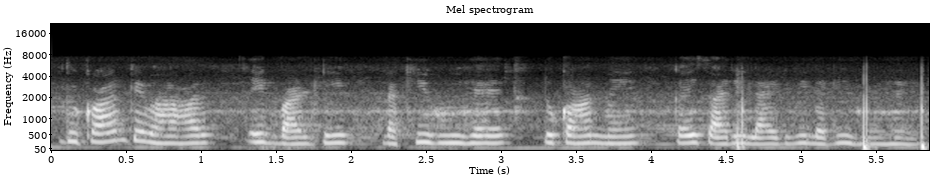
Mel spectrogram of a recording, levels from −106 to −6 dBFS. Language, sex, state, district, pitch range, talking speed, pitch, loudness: Hindi, female, Bihar, Kishanganj, 220-250 Hz, 175 wpm, 235 Hz, -21 LUFS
